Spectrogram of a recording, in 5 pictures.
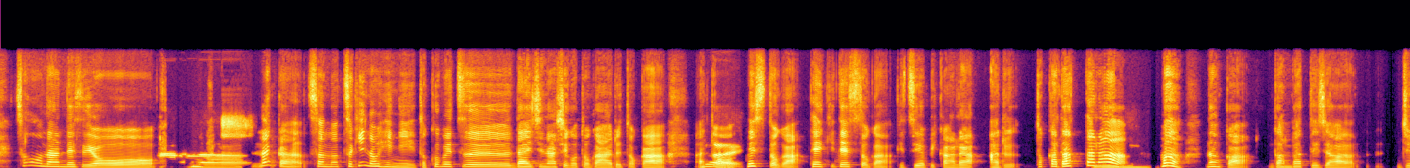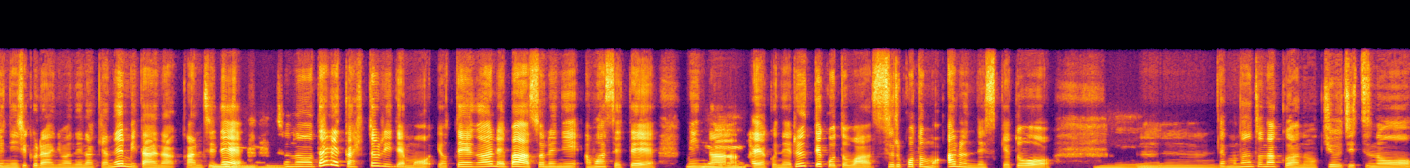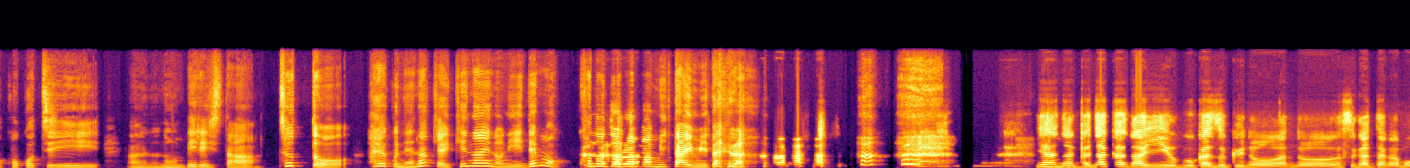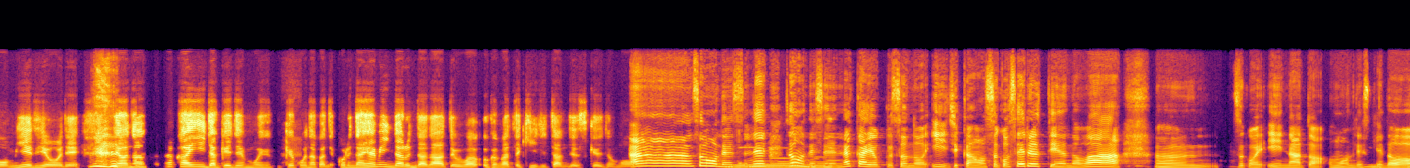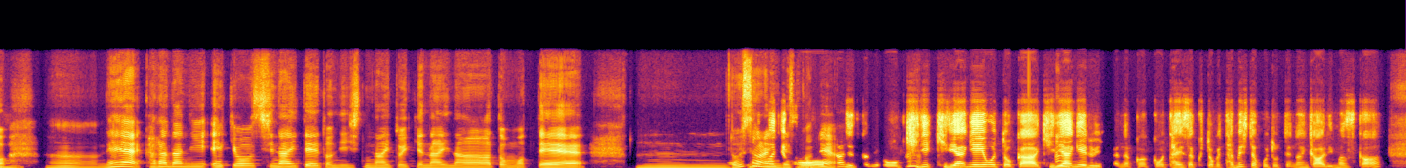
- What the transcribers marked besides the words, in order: chuckle; laugh; other background noise; laughing while speaking: "みたいな"; laugh; chuckle
- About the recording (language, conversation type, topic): Japanese, advice, 休日に生活リズムが乱れて月曜がつらい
